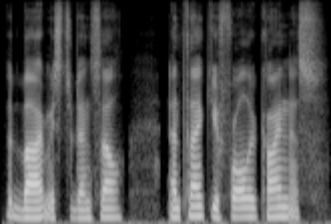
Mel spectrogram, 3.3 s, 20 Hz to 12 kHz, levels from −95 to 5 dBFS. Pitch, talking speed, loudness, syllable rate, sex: 135 Hz, 200 wpm, -19 LUFS, 4.7 syllables/s, male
